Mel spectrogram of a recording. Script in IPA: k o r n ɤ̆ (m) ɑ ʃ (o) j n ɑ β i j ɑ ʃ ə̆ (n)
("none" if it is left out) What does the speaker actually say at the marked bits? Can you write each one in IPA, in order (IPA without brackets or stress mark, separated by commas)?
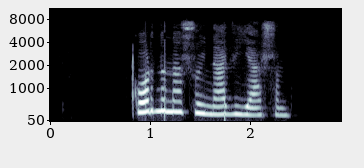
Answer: n, u, n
